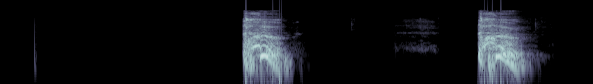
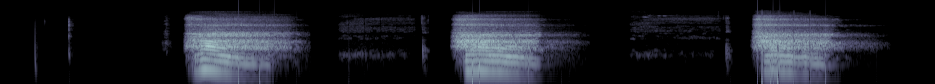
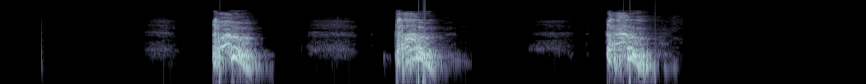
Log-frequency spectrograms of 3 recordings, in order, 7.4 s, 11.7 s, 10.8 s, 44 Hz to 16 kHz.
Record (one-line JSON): {"cough_length": "7.4 s", "cough_amplitude": 28939, "cough_signal_mean_std_ratio": 0.31, "exhalation_length": "11.7 s", "exhalation_amplitude": 21224, "exhalation_signal_mean_std_ratio": 0.42, "three_cough_length": "10.8 s", "three_cough_amplitude": 30086, "three_cough_signal_mean_std_ratio": 0.31, "survey_phase": "alpha (2021-03-01 to 2021-08-12)", "age": "45-64", "gender": "Male", "wearing_mask": "No", "symptom_cough_any": true, "symptom_change_to_sense_of_smell_or_taste": true, "symptom_loss_of_taste": true, "smoker_status": "Never smoked", "respiratory_condition_asthma": false, "respiratory_condition_other": false, "recruitment_source": "Test and Trace", "submission_delay": "2 days", "covid_test_result": "Positive", "covid_test_method": "RT-qPCR", "covid_ct_value": 22.3, "covid_ct_gene": "ORF1ab gene"}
